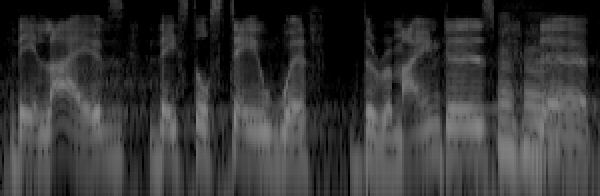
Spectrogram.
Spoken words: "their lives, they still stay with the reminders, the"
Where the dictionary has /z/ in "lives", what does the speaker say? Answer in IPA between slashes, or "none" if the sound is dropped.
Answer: /z/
